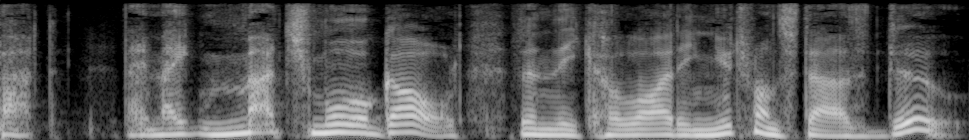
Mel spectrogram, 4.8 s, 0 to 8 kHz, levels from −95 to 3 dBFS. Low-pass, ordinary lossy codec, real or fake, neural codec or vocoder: 7.2 kHz; MP3, 48 kbps; fake; codec, 16 kHz, 8 kbps, FreqCodec, larger model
